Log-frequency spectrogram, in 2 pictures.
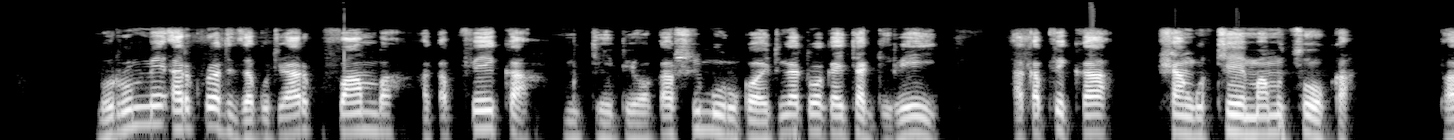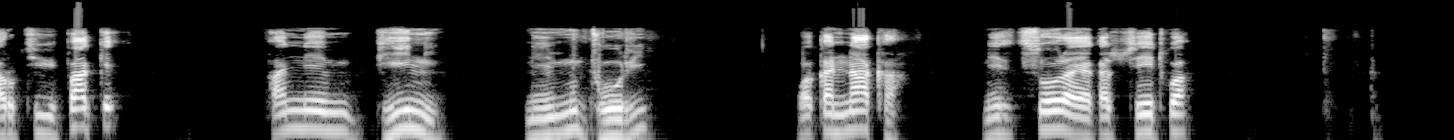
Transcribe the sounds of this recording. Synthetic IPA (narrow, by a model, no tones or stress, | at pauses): murume̞ʔaɾikurat̬id͡zakutiaɾiku̥fambaːkap͡fe̞ka | mudʱe̞bʱe̞wakaʂiɓuɾukawatiŋɡatiwakaitaɡʱire̞i | a̰kap͡fe̞kʰa | ʃaŋɡutʰe̞mamut͡so̞ːka | paɾutʰiʋipake̞ | pane̞bʱini | ne̞mudʱori | wakanakʰa | ne̞so̞ɾajakaʂe̞ːtwa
